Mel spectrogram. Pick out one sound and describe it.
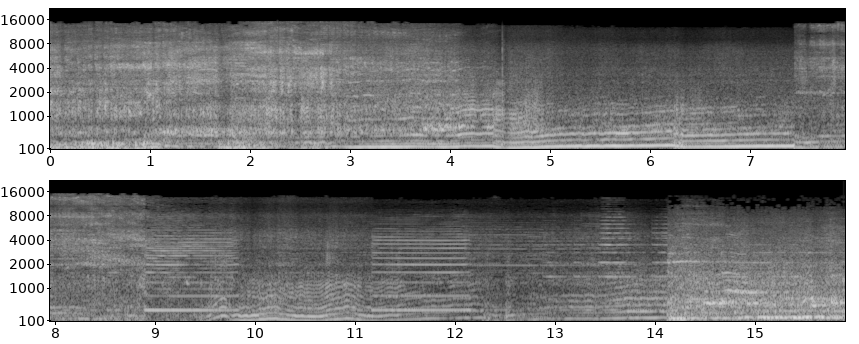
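A rally car engine roars at high revs and changes gear as the car speeds past.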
